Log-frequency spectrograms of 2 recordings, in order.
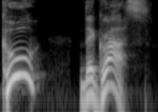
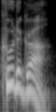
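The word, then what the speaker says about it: coup de grâce: This ability is pronounced coup de grace. It's not coup de grace. I have made that same mistake for many years. It's actually a really common error that people make. That they pronounce this coup de grace. And it's because people think it just sounds more French that way.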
